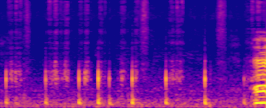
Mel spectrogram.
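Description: Pencil writing on lined notebook paper: a run of short, irregular scratches as words are written out.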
